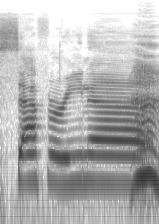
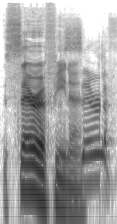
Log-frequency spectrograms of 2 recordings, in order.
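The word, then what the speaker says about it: Seraphina: her her name was safarina M splitter no I get an extra turn you pronounced it wrong it's it's not it's saraphina s Sarina no you said Sarina I get an extra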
